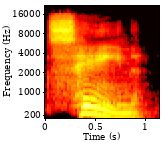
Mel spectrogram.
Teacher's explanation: we have 'z's that make a 'ts' sound right? A 'ts' sound as in the number zehn (10).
